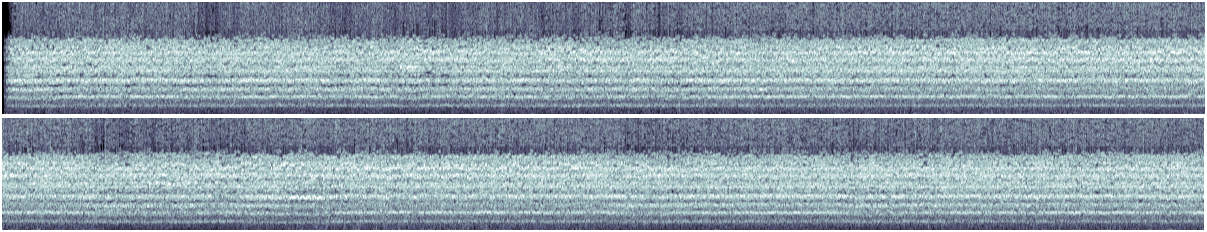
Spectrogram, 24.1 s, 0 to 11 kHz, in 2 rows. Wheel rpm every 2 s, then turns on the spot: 230, 230, 230, 230, 230, 230, 220, 220, 230, 230, 230, 240.
none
